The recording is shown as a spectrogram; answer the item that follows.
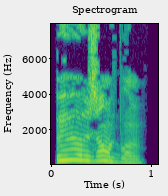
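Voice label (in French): "œufs au jambon", French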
